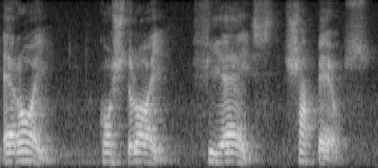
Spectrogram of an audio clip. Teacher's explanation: são palavras oxítonas a sílaba mais forte é a última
